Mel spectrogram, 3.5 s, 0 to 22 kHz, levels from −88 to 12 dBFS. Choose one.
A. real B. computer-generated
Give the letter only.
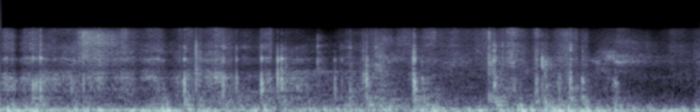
B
